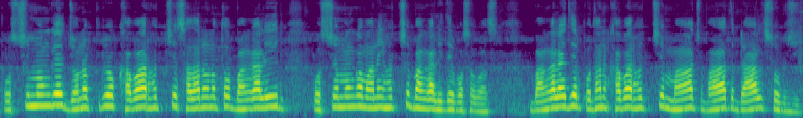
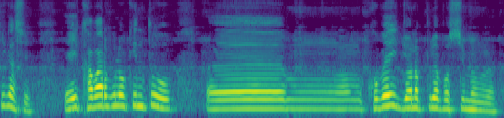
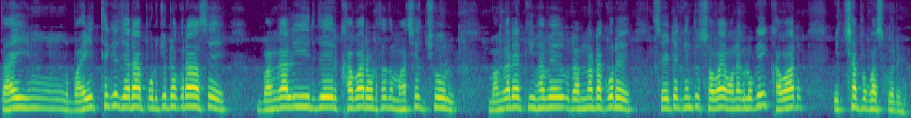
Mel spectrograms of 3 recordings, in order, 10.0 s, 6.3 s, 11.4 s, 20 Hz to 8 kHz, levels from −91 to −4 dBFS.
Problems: none marked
